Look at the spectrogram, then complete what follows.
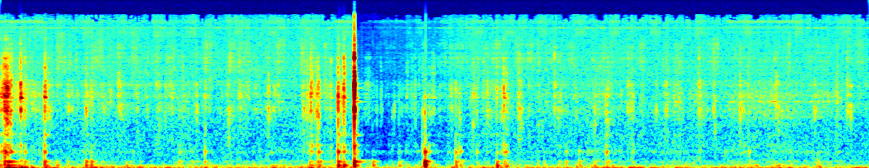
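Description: Footsteps of several runners jogging on a dirt trail, picked up by a camera jostling along with them over a steady low rumble. Two sharp knocks stand out about halfway through.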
